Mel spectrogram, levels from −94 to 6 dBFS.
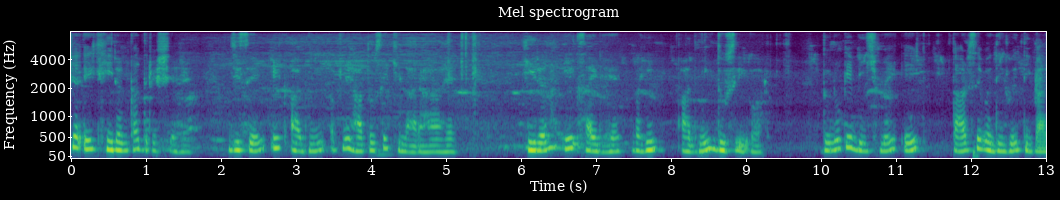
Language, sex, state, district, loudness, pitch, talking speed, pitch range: Hindi, female, Jharkhand, Jamtara, -18 LUFS, 190 Hz, 150 wpm, 175-230 Hz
